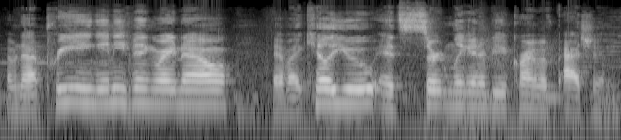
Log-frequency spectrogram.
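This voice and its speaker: A man's voice: sits high, brisk, faint music behind. A man co-hosting a casual gaming podcast, talking in a dry, teasing way. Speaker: co-host.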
